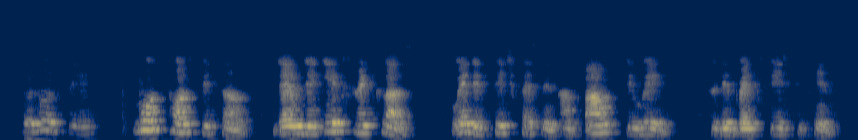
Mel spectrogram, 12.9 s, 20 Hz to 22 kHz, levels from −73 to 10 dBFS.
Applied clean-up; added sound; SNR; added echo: none; none; none; reverberation time 0.3 s.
